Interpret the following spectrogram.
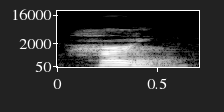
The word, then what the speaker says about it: hurtle: water and here hurtle most times we'll do this with a D sound hurdle okay hurl again I recommend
